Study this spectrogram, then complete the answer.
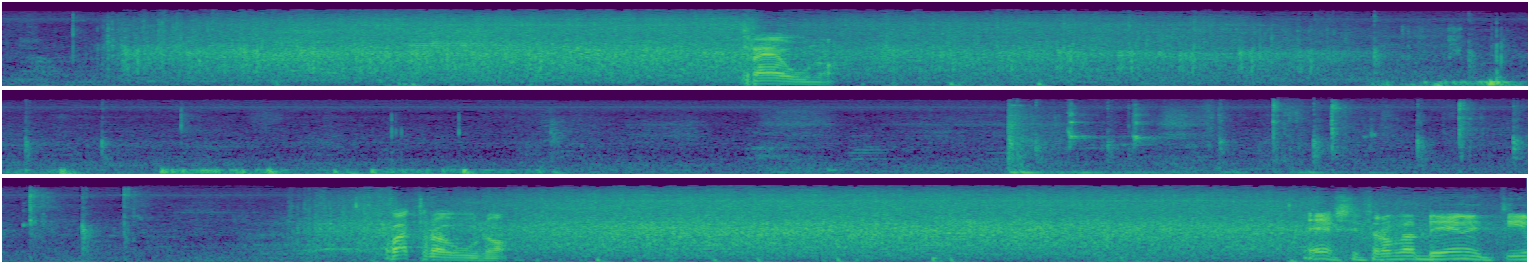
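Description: A large crowd applauds in an echoing hall.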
